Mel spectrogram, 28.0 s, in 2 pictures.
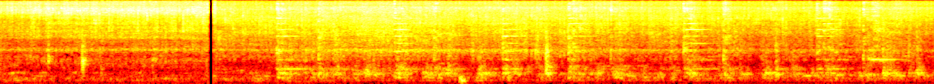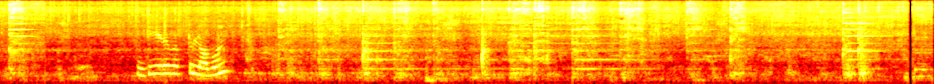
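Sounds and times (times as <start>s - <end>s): vegetables sizzling in hot oil: 0.0s - 28.0s
spatula scraping a pan: 4.2s - 15.0s, 17.6s - 27.7s.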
